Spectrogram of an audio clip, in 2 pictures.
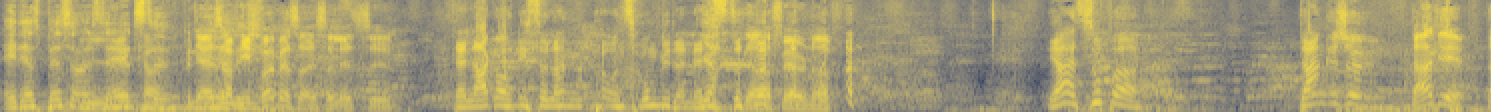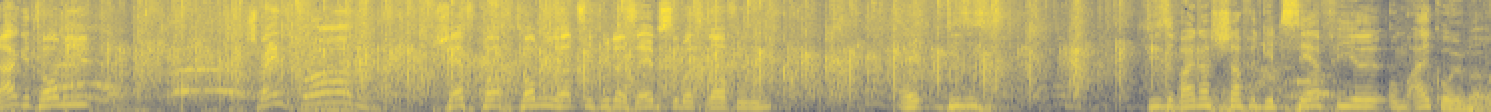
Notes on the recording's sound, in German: Diesmal aber erstmals LIVE vor Publikum bei unserer Aufnahme in Nürnberg.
